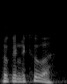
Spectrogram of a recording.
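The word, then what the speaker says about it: Puka Nacua: pronounce that correctly? Did you look that up? Puka Nakua.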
